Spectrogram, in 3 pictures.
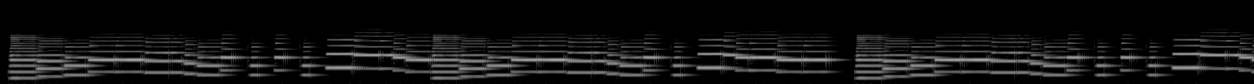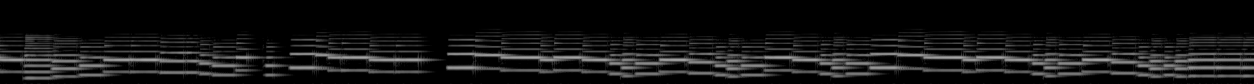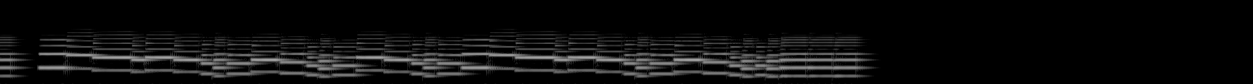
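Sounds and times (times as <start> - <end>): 
polka music: 0.1 - 33.8.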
